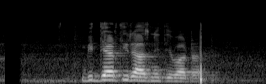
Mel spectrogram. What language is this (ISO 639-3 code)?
nep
